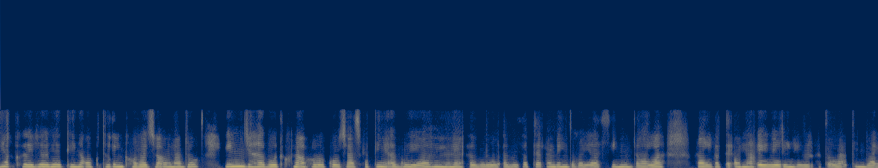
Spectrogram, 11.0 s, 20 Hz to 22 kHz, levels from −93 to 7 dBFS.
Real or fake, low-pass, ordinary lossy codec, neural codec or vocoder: fake; none; none; codec, 16 kHz, 1 kbps, FreqCodec, smaller model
